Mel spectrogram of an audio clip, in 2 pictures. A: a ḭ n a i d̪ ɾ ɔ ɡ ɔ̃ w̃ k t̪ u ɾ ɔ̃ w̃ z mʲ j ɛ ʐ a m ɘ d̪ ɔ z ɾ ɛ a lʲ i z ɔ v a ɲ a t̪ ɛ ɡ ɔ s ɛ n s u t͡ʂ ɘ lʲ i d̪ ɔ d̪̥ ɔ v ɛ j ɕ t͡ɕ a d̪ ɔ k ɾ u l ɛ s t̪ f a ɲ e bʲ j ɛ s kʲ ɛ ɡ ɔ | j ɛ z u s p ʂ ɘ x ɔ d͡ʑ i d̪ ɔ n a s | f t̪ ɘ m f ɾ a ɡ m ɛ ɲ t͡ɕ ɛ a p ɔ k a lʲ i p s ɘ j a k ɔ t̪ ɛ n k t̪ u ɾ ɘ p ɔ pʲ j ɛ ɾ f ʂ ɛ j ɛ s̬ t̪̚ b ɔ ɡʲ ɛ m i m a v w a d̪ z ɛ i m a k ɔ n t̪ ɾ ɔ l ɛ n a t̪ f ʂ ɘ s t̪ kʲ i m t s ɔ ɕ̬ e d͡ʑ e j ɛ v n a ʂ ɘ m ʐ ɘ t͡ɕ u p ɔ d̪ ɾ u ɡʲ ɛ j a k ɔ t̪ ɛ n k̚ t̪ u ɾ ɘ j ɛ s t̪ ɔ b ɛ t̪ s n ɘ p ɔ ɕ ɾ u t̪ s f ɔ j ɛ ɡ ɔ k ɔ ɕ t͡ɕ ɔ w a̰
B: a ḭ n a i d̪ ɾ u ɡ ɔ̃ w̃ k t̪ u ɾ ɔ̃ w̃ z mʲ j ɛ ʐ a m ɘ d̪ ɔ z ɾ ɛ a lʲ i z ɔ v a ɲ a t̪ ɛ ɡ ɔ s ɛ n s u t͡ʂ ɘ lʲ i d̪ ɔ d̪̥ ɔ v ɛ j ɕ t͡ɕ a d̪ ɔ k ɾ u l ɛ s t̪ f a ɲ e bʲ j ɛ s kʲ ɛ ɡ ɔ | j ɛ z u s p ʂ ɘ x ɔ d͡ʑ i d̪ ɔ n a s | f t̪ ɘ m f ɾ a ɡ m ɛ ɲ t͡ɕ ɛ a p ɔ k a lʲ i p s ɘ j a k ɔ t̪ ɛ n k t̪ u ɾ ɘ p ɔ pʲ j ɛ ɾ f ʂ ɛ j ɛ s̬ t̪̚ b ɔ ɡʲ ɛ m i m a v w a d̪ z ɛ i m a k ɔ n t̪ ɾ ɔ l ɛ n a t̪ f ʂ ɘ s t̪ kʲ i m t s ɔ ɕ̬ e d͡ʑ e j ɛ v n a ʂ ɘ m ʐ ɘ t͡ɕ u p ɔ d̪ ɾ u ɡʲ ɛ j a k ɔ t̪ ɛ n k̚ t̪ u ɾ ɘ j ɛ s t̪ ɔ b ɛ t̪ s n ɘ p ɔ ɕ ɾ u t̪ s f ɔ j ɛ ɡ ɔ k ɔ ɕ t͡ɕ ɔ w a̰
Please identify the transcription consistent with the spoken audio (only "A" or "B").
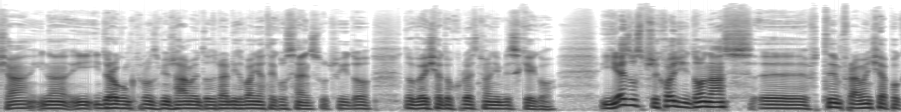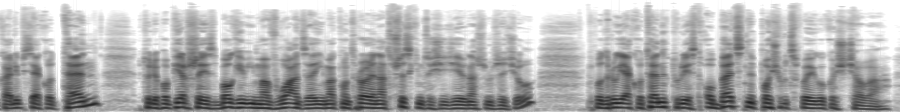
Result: A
